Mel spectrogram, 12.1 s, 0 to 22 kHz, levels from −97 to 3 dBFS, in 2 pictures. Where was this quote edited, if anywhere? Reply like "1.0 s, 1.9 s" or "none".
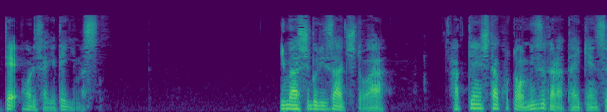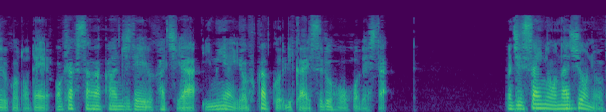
2.7 s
